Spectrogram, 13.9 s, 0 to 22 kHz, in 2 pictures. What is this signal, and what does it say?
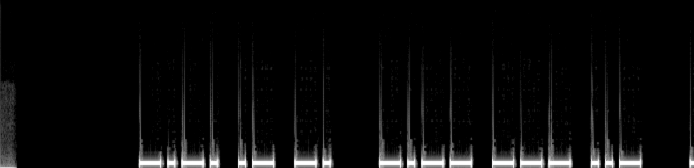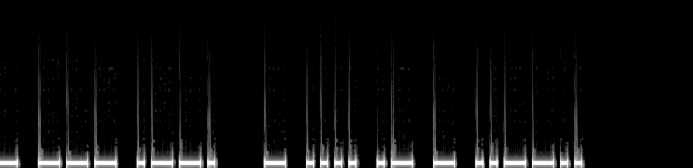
Morse code, heard as a keyed tone, about 17 wpm, 700 Hz. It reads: CAN YOU TOP THAT?
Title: Sentences from Top 1000 Words - Review Part 2 - 17wpm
